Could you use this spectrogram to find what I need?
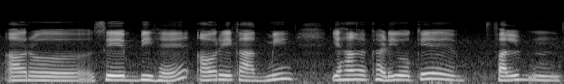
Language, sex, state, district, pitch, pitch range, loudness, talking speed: Hindi, female, Delhi, New Delhi, 200 Hz, 190-215 Hz, -16 LUFS, 115 wpm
